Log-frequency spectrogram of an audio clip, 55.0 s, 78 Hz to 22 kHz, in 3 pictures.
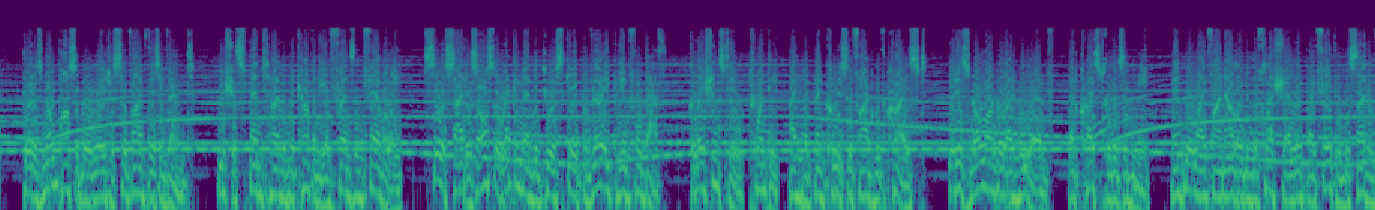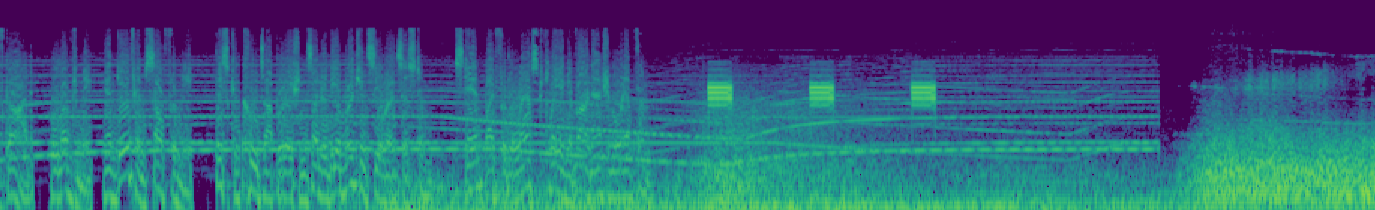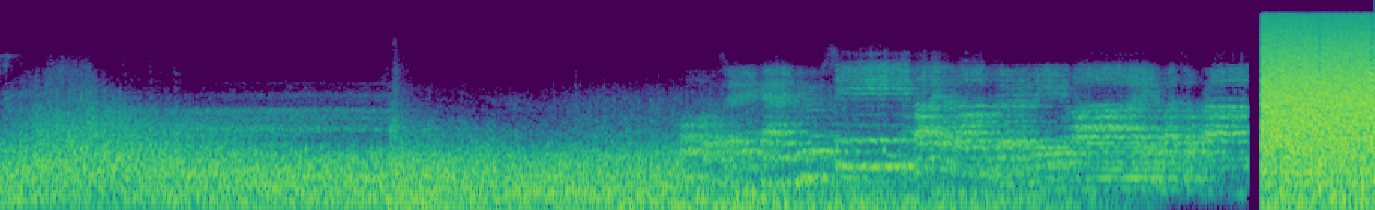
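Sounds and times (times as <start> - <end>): sliding siren-like tones: 0.0 - 2.9, 10.8 - 17.6, 24.4 - 33.7
low rumble: 26.9 - 47.4
digital warbling data tones: 27.8 - 28.1, 29.2 - 29.5, 30.5 - 30.8
distorted choir singing anthem: 27.8 - 28.4, 45.6 - 53.9
tv static hiss: 53.5 - 55.0.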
